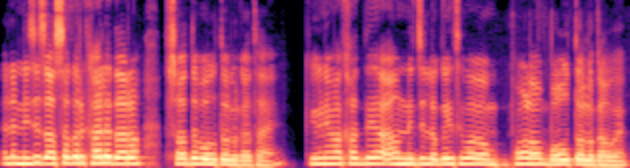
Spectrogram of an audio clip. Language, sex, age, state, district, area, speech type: Odia, female, 18-30, Odisha, Kandhamal, rural, spontaneous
